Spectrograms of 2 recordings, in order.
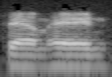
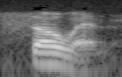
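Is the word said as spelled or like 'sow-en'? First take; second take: as spelled; sow-en. First: It is sounded out as spelled, with an m. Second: It sounds like 'sow-en', with no m sound. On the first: The speaker calls it wrong. "he pronounces the word literally, which is incorrect" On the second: The speaker calls it right. "It's actually pronounced Sowen"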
